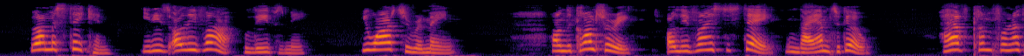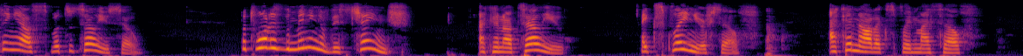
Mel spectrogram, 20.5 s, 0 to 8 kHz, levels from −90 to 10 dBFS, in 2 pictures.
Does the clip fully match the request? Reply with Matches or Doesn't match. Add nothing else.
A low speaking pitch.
Doesn't match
